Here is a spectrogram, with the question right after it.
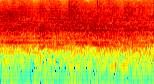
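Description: Trojans fans fill a high school basketball gym with a steady, dense crowd roar that runs unbroken from start to finish and swells only slightly.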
